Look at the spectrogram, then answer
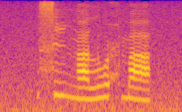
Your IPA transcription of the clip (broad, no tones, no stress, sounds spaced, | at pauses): s i ŋ a l u ħ m a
